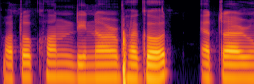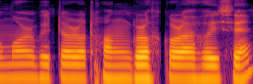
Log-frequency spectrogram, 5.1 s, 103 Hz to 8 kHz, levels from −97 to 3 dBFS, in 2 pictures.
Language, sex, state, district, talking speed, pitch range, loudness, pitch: Assamese, male, Assam, Sonitpur, 130 wpm, 140-145 Hz, -19 LUFS, 145 Hz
